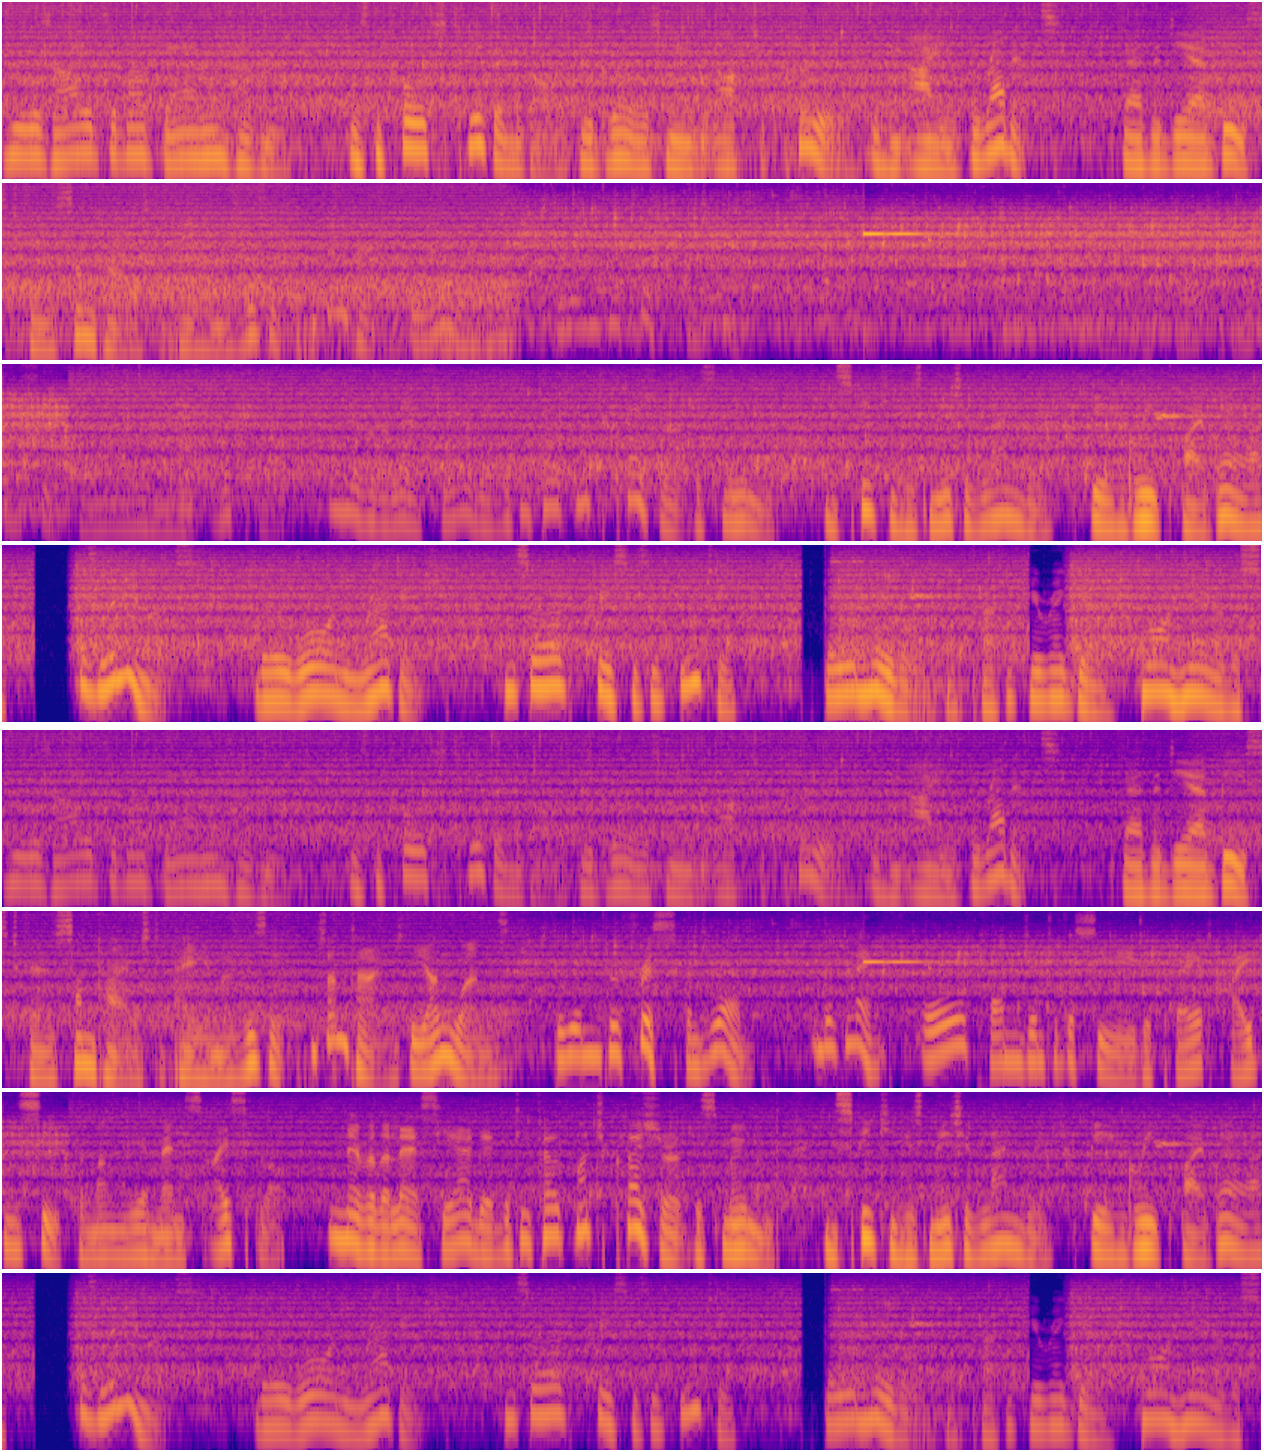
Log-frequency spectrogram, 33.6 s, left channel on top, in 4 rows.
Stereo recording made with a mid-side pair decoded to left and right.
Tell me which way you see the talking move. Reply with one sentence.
In this clip you hear the talking move from left to right and back again.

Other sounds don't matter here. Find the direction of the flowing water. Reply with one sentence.
In this clip you hear the flowing water on the left.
